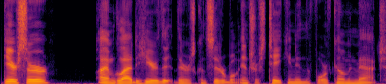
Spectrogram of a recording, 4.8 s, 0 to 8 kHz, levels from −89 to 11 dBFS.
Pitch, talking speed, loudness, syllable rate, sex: 120 Hz, 210 wpm, -20 LUFS, 6.4 syllables/s, male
